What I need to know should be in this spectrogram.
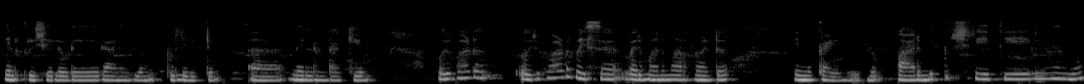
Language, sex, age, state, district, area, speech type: Malayalam, female, 18-30, Kerala, Wayanad, rural, spontaneous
